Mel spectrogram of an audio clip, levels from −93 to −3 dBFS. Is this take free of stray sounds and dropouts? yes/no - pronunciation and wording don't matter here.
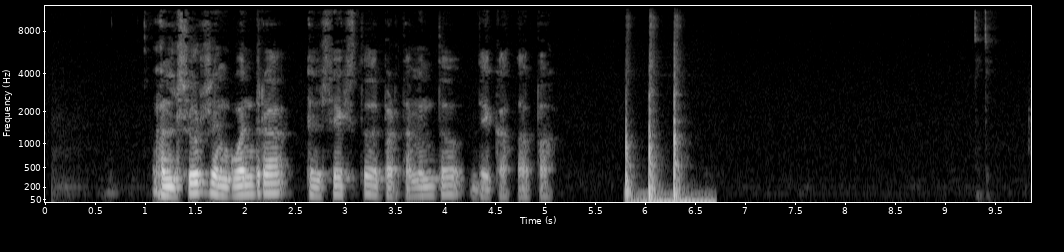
no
